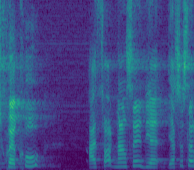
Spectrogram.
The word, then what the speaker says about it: Kweku: It's Kweku. I thought Nancy, your sister maybe. So I saw Kweku, but I saw Y. So I thought Kweku has breathalyzed to Kweki. Because I have seen Kweku called Kweki before.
